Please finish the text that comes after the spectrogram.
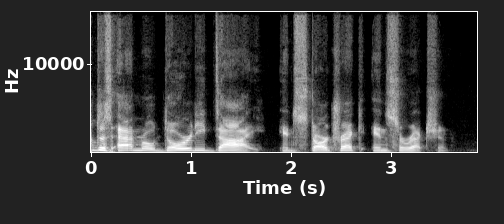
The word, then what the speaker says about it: Dougherty: the category of star trek how does admiral doherty die in star trek insurrection robert did i say it right sorry to interrupt but i just want to make sure so i don't confuse him yep dougherty dougherty you got it right okay five four three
